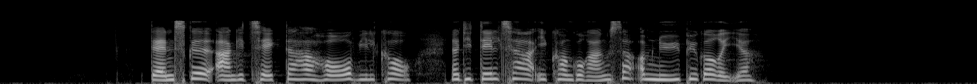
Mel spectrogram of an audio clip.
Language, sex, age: Danish, female, 55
